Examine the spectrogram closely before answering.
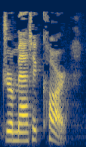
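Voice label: "dramatic art", English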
